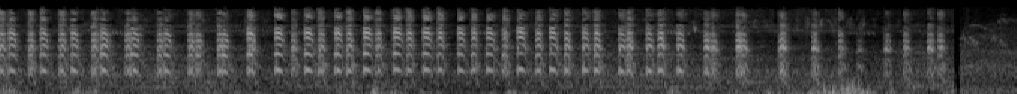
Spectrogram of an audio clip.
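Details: Southern lapwings filmed by webcam calling in a rapid, scratchy, repeated chatter of sharp harsh notes, about two to three per second, before stopping abruptly near the end.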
